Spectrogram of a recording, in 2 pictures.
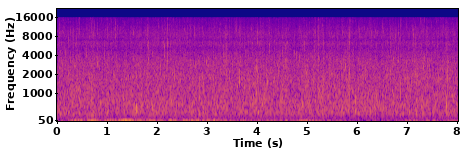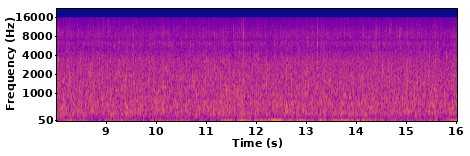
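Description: Flowing creek water: a steady, even rushing.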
